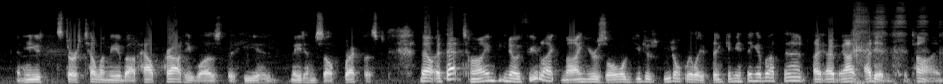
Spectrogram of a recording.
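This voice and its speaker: A man with an American accent speaks at medium pitch and a fairly quick pace, his dark, mellow tone marked by vocal fry and very wide pitch swings, in a dry, close sound with no echo. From rural West Virginia. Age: 50s. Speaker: children's book author. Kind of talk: casual chat.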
